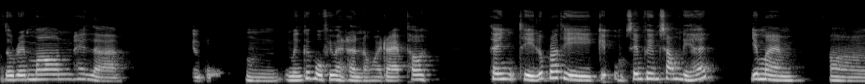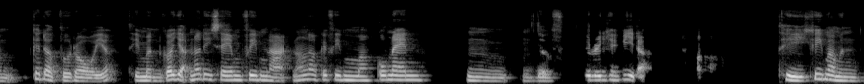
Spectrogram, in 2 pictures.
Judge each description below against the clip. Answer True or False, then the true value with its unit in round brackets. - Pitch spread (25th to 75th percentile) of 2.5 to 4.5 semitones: True (4.1 semitones)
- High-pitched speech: True (205 Hz)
